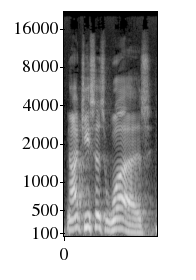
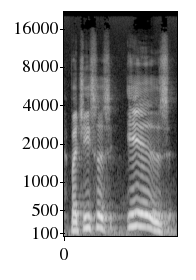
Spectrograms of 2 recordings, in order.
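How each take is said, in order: First: "was" held long as the rejected word; stress on was. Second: "is" stretched out slowly as the correction; stress on is. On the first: Teacher ruling out the past tense, slow stress on "was". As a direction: draw out "was" to set up a contrast. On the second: Teacher correcting to present tense, drawn-out stress on "is". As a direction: lean hard and long on "is". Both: Shown as a demonstration. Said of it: "and that is so important".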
